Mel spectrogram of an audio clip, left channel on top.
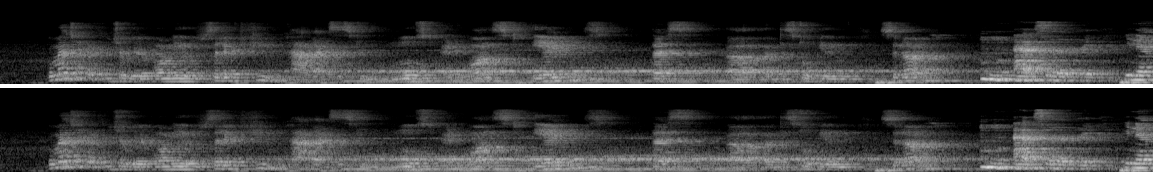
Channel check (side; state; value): both; normal; correlation 0.33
